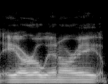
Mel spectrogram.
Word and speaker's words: Aron Ra: And I don't know what else to say about that except that, my name is ARONRA, pronounced Aron Ra.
